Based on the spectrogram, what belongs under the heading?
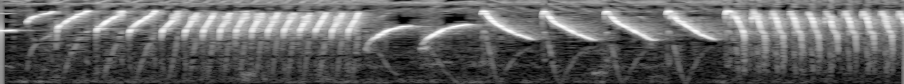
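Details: Canary in full song: fast rattling trills of rapid repeated notes, broken by slower downward-sweeping whistles and a pair of rising slurs, then another quick trill, all against a faint high whine.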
